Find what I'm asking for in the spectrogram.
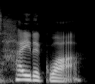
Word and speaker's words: Haida Gwaii: The way that I was saying it, Haida, it actually is Haida. So I believe it's Haida Gua. So I want to thank you, Jenna, for sending me that so that I know how to say it right in the future.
